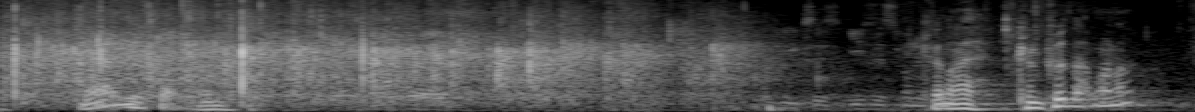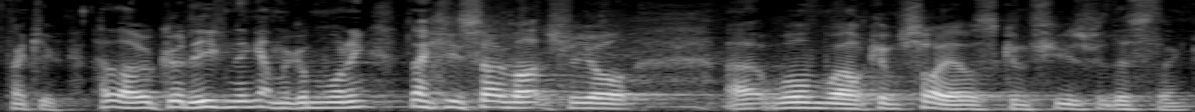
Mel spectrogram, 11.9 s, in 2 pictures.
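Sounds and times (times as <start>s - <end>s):
audience applause welcoming a speaker: 0.0s - 4.1s
speech: 0.4s - 1.4s, 4.6s - 11.9s.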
